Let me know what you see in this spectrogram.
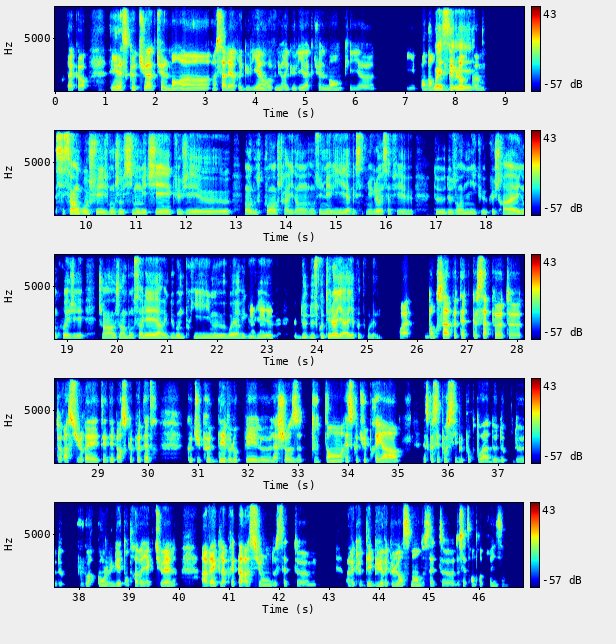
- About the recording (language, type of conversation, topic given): French, advice, Comment gérer mes doutes face à l’incertitude financière avant de lancer ma startup ?
- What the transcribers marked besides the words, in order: other background noise; unintelligible speech; unintelligible speech; tapping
